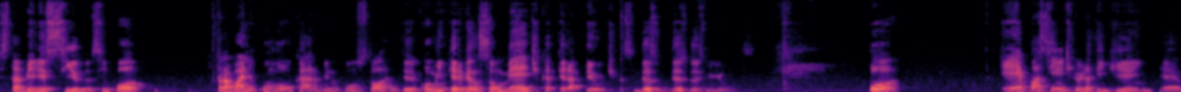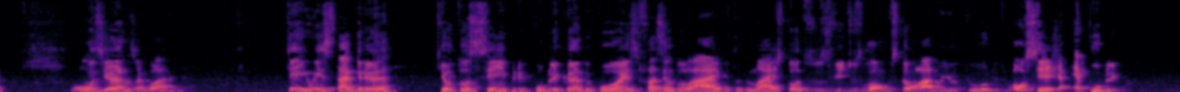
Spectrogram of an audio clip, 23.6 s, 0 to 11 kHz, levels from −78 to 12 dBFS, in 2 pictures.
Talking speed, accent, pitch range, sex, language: 140 wpm, Brazilian, 165-215 Hz, male, Portuguese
